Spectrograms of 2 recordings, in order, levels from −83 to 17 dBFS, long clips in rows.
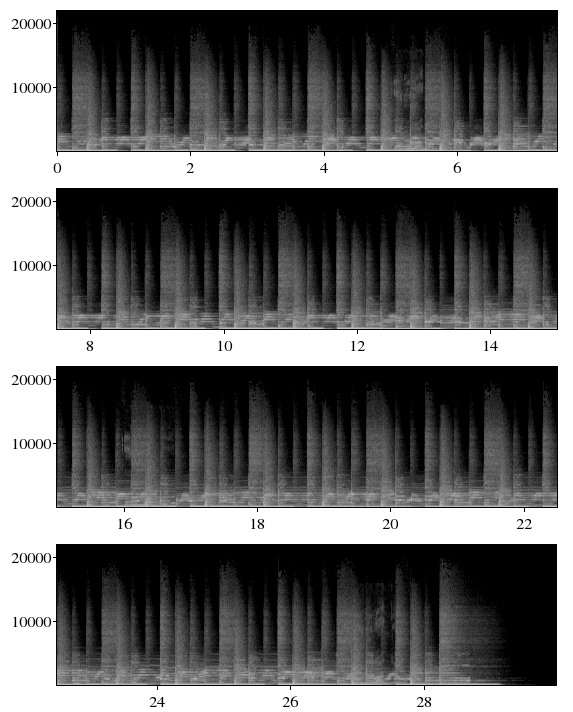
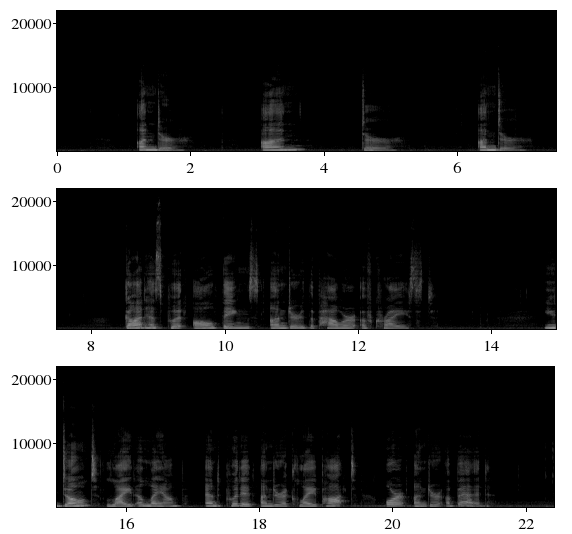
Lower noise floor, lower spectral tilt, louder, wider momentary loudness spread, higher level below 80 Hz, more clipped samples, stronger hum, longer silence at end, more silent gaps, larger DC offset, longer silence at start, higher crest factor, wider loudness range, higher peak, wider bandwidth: first, -76 dBFS vs -72 dBFS; first, -6.5 dB/octave vs -4 dB/octave; first, -15 LUFS vs -40 LUFS; second, 4 LU vs 16 LU; first, -22 dBFS vs -76 dBFS; neither; neither; first, 0.85 s vs 0 s; neither; neither; second, 0 s vs 1.2 s; second, 12 dB vs 22 dB; second, 1 LU vs 6 LU; first, -2 dBFS vs -20 dBFS; second, 13 kHz vs over 20 kHz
